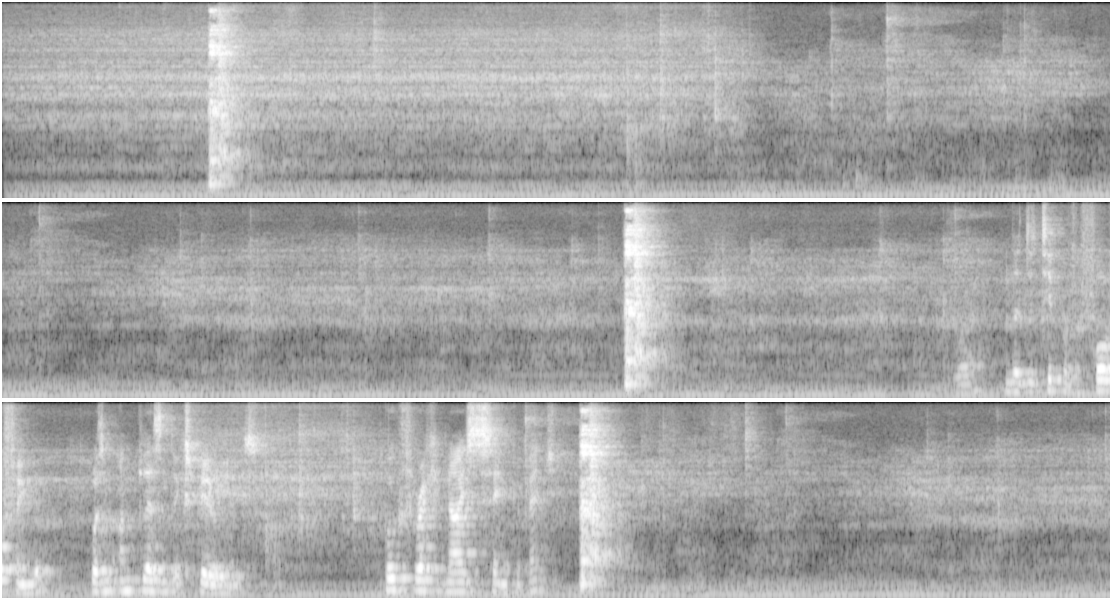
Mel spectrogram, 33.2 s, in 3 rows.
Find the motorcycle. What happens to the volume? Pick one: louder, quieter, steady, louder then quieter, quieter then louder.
steady.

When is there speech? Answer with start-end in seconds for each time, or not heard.
20.6-24.7, 25.9-27.8.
